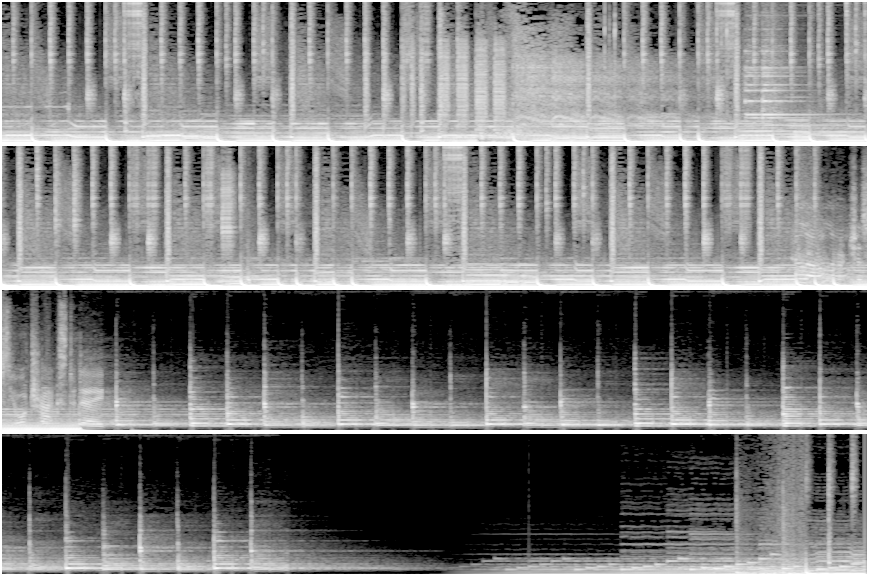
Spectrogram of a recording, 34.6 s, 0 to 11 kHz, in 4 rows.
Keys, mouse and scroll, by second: 0.4 click, 1.2 click, 2.1 click, 7.3 ctrl+z, 7.8 click, 9.9 ctrl+t, 10.1-11.7 drag, 15.8-21.9 drag, 21.9 click, 22.6-24.3 drag, 24.7-27.1 drag, 27.8 click, 28.9 click, 29.3 scroll down 1, 29.8 click, 30.4-30.9 scroll down 1, 30.9 click, 31.5 scroll down 1, 31.8 click, 32.3 scroll up 1.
